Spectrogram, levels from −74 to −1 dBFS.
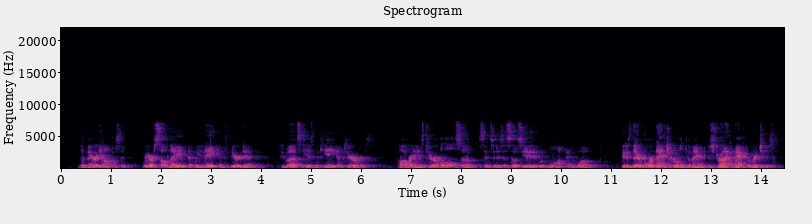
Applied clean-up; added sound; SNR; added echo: neural separator model SepFormer DNS4.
